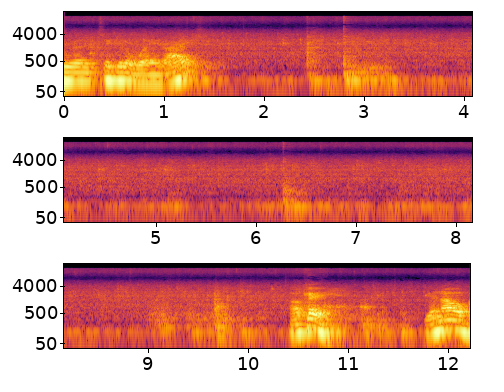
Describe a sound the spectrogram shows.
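A metal spoon scrapes in a frying pan.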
